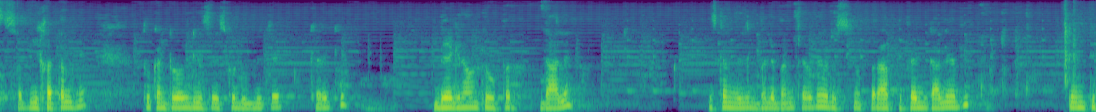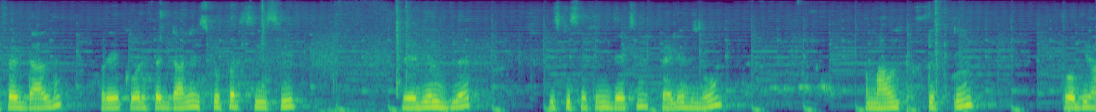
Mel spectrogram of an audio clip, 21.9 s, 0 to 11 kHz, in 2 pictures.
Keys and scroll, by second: 1.2 ctrl+d, 7.9 ctrl+space, 9.4-10.6 typing, 10.6 Return, 12.6 ctrl+space, 13.2 c, 13.6 space, 14.1 r, 14.9 Return, 19.6 1, 20.1 5, 20.2 Return.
